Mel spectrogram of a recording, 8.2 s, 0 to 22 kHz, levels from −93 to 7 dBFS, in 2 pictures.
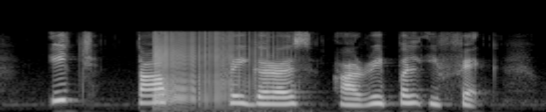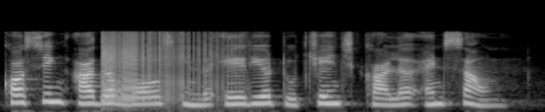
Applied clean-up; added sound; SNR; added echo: none; Fart; 6 dB; none.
